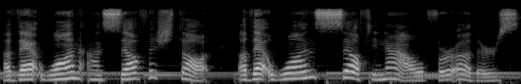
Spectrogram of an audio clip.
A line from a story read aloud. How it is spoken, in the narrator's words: she added softly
